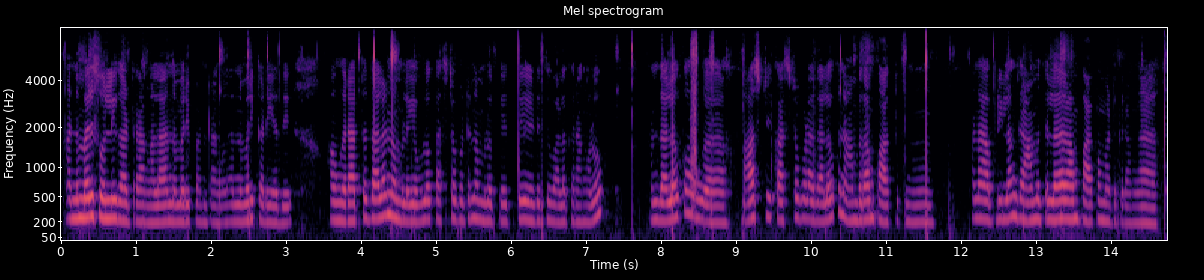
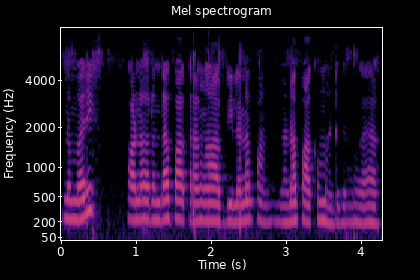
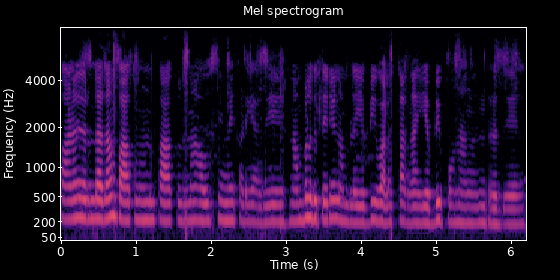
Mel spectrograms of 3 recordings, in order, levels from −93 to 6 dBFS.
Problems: low volume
